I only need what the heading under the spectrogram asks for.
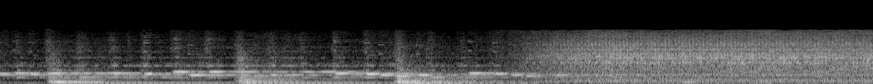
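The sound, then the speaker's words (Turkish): Tractor engine running, a low chugging idle with regular deep pulses and a humming tone, then turning into a broader, rougher, steady roar. “traktörün sesi dostlarımızın pek hoşuna gitmeyecek”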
